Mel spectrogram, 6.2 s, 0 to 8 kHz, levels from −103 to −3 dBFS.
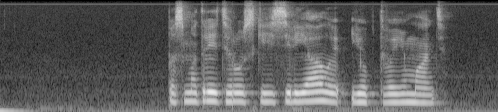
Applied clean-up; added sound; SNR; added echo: none; none; none; none.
